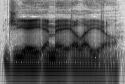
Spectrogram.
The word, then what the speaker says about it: Gamaliel: But yeah, no, it's spelled like Paul's teacher in the Sanhedrin, Gamaliel.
